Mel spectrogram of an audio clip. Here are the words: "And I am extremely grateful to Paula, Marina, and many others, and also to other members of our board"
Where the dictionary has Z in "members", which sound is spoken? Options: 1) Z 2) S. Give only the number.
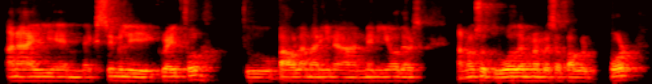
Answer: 2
